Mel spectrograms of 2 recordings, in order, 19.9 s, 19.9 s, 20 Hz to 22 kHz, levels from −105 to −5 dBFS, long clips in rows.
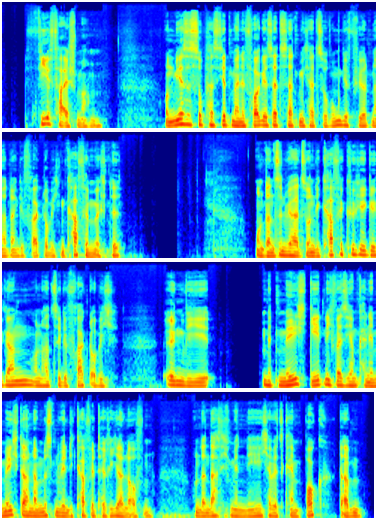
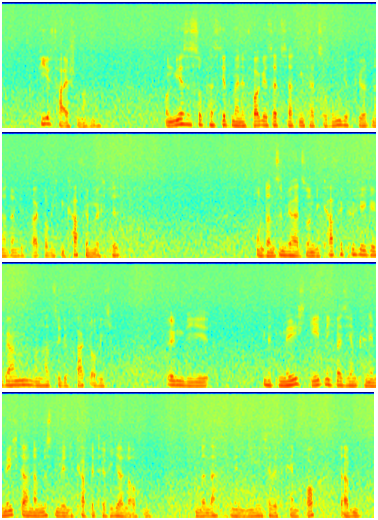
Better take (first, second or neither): first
